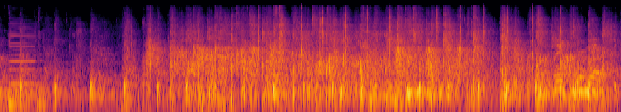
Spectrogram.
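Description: The last acoustic guitar chord rings out, then a small audience applauds from about a second in.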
